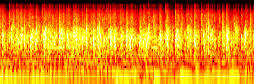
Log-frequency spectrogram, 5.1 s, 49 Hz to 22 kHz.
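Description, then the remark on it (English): An audience votes by applause, clapping for yes, that democracy was existentially threatened by January 6th: steady, sustained applause, a dense wash of many hands clapping at once with a faint low hum beneath, holding at an even loudness throughout with no voices. “Those who would say yes, our democracy was threatened existentially by January 6th, would you please applaud?”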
